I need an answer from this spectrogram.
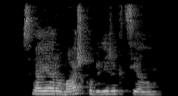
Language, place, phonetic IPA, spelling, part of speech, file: Russian, Saint Petersburg, [svɐˈja rʊˈbaʂkə ˈblʲiʐɨ ˈk‿tʲeɫʊ], своя рубашка ближе к телу, phrase, LL-Q7737 (rus)-своя рубашка ближе к телу.wav
- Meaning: self comes first; charity begins at home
